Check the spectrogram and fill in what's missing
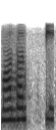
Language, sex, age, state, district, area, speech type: Sindhi, female, 30-45, Maharashtra, Thane, urban, conversation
